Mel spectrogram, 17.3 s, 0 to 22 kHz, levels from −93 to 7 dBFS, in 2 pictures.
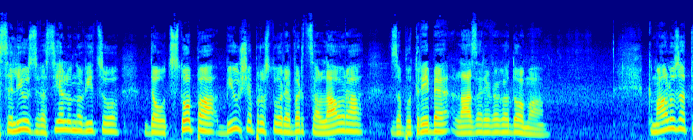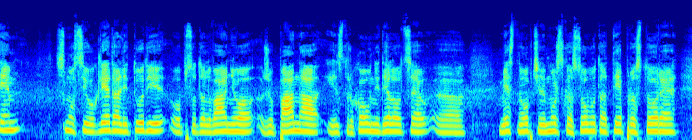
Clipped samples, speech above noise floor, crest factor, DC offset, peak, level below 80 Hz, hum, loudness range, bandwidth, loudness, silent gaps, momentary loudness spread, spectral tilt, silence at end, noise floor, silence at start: under 0.1%; 29 dB; 20 dB; under 0.1%; -10 dBFS; -54 dBFS; none; 4 LU; 12.5 kHz; -28 LUFS; none; 10 LU; -5 dB/octave; 0 s; -58 dBFS; 0 s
